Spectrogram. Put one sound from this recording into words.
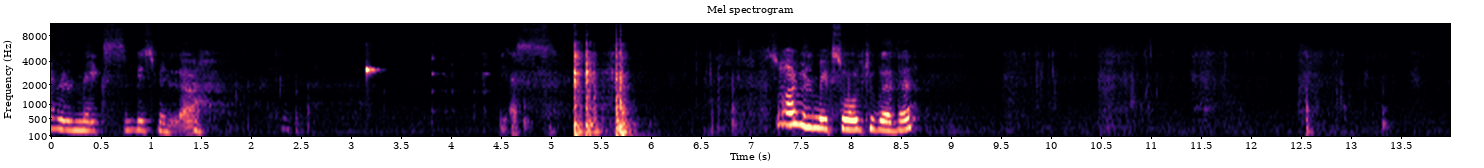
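Hands squish and knead soft mash in a bowl.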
